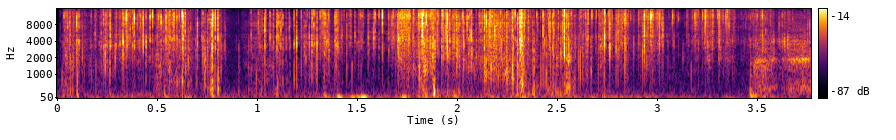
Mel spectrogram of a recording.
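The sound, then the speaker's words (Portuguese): A plastic orange juice bottle being crinkled and squeezed as ASMR, a dense stream of crackly, crunchy rustles with bright high-pitched snaps, moderately loud and continuous with a brief pause near the start, no talking. “Se não fez, vou fazer aqui assim ou um SMR para vocês, ou, ou plástico.”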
